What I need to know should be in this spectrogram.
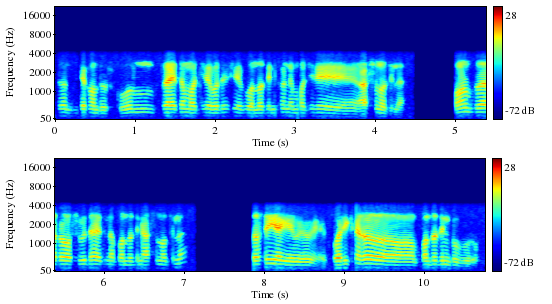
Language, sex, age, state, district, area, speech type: Odia, male, 45-60, Odisha, Jajpur, rural, conversation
